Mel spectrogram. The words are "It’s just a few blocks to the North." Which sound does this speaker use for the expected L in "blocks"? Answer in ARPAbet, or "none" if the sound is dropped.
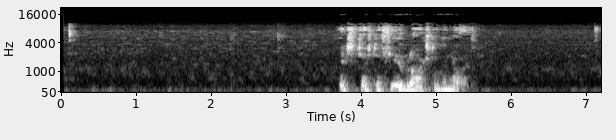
L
